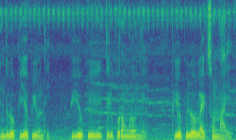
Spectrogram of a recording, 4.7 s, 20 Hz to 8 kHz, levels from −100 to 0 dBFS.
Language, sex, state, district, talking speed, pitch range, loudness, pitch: Telugu, male, Telangana, Hyderabad, 140 wpm, 105-125 Hz, -16 LUFS, 115 Hz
